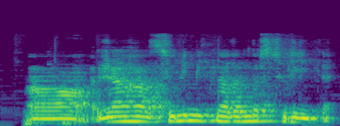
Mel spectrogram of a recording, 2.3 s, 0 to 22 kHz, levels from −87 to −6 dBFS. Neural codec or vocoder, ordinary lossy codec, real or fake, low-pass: none; none; real; 7.2 kHz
